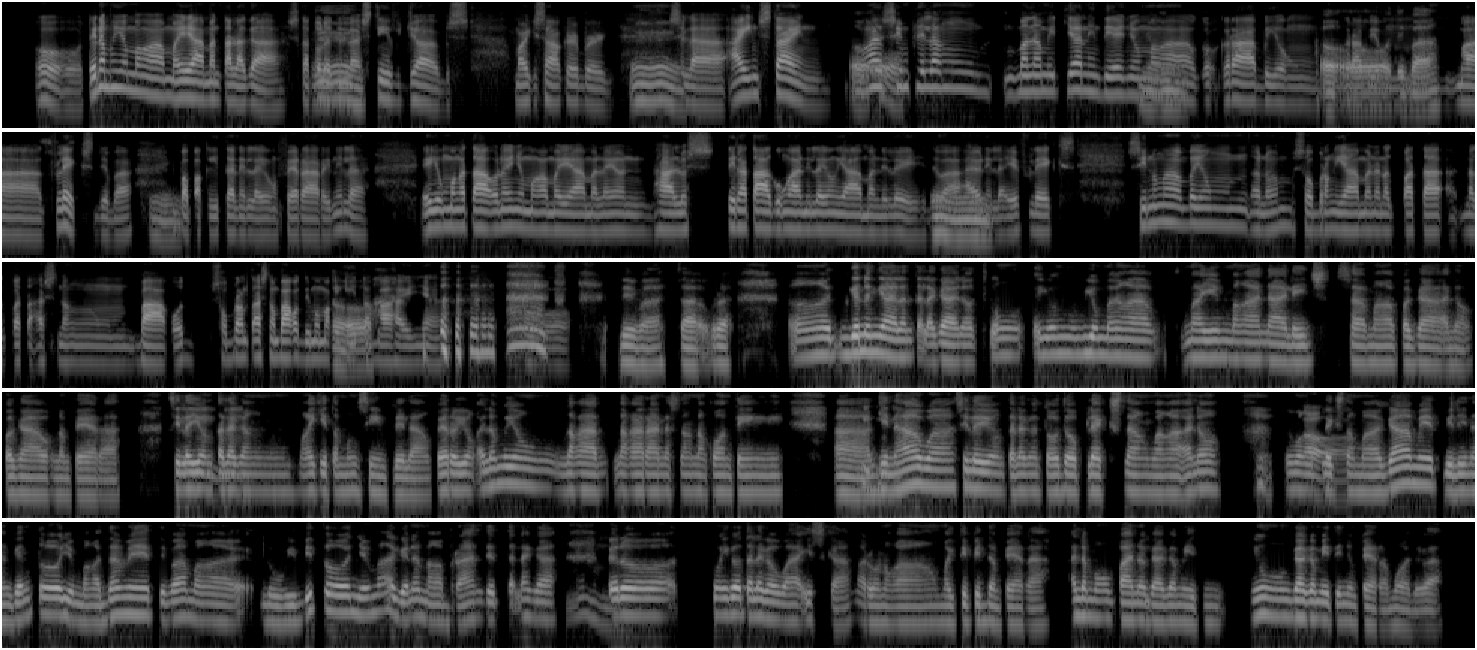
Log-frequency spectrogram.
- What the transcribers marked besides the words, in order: laugh; chuckle
- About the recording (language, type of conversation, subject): Filipino, unstructured, Ano ang pakiramdam mo kapag nakakatipid ka ng pera?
